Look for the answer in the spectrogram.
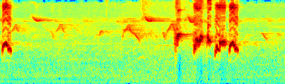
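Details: Red-whiskered bulbul in Thailand, song played to stimulate caged birds; a brief note, then soft thin whistles in the background, ending in a rapid cluster of bright, slurred warbled notes.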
